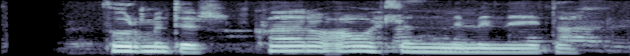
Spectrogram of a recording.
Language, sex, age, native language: Icelandic, female, 13, Icelandic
